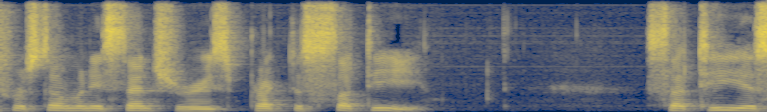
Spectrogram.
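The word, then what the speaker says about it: suttee: And seventh, if every society forbids murder, as Hitchens claims, why did Hindus for so many centuries practice sati? Sati is spelled S as in Sam, U-T-T-E-E, and you can look it up in Wikipedia or in any good encyclopedia.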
